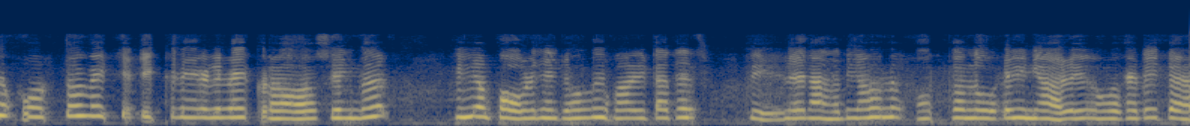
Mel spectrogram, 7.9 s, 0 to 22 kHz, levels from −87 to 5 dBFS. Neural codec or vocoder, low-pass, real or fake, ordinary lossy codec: codec, 16 kHz in and 24 kHz out, 0.6 kbps, FireRedTTS-2 codec; 7.2 kHz; fake; Opus, 64 kbps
